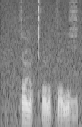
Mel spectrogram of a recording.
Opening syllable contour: falling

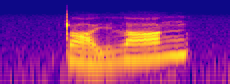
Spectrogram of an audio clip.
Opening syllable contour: low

